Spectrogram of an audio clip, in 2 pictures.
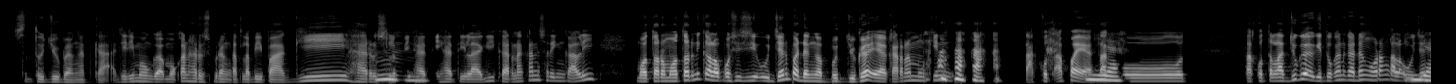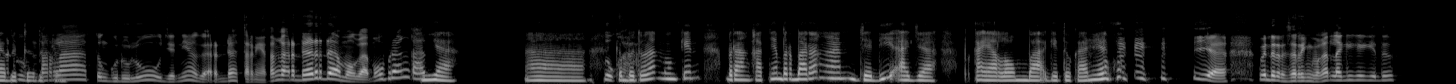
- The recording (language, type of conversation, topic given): Indonesian, podcast, Bagaimana musim hujan mengubah kehidupan sehari-harimu?
- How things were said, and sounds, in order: chuckle; chuckle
